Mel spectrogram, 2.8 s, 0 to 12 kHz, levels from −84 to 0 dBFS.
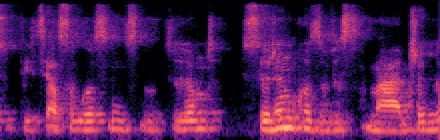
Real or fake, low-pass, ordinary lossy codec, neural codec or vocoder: real; 10.8 kHz; Opus, 64 kbps; none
